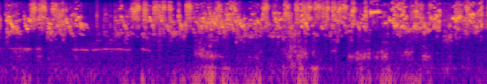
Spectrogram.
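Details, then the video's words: Budgerigars, a breeding pair, warbling steadily in scratchy, high chirps and tweets with occasional squawky notes and faint low knocks. "Cute Budgies Chirping Sounds | Love Birds Breeding Pair"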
